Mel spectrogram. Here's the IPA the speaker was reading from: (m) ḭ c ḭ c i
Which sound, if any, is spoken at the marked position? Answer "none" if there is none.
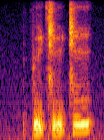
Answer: p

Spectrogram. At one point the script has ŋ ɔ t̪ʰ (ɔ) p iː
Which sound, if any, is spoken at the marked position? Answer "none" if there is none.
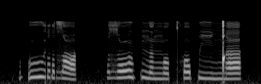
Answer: ɔ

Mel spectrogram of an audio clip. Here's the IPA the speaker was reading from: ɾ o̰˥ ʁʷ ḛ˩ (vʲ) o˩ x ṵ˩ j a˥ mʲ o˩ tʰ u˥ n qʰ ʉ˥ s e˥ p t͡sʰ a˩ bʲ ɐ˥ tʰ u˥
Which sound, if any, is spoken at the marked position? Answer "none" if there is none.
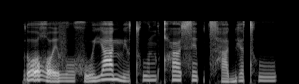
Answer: v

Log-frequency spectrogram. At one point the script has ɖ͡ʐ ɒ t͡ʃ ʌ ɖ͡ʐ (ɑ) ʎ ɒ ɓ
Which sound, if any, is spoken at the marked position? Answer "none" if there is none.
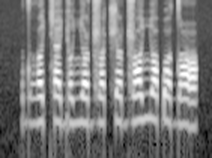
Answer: ɒ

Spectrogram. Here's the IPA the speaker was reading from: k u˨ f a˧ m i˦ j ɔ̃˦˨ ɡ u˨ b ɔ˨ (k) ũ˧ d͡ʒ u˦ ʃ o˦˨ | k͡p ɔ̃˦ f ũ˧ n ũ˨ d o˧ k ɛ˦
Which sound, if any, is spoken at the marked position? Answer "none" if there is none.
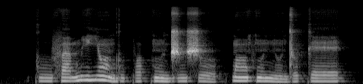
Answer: k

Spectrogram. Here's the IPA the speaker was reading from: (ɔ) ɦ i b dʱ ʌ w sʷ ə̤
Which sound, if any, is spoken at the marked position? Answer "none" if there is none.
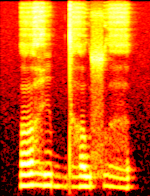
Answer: ʌ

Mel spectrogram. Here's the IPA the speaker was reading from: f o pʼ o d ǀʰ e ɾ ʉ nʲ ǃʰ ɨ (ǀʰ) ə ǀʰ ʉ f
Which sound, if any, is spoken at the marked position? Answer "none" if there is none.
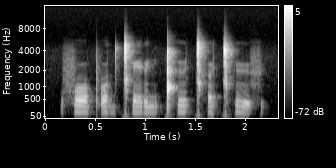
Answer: ǀʰ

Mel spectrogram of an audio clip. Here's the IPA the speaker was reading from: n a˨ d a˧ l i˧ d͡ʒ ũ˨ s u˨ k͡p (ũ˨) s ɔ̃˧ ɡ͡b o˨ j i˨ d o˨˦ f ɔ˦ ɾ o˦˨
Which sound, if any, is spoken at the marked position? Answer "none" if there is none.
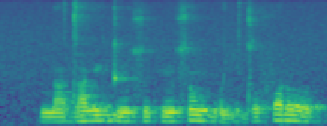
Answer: ũ˨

